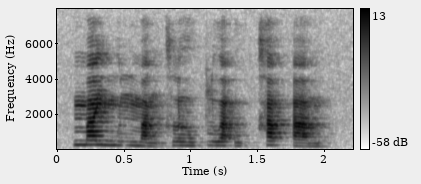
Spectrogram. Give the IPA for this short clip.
m a˥˩ j m u˧ n m a˨˩ ŋ kʰ l ɤː˧ w p l u˧ a̯ ʔ u˨˩ ʔ kʰ a˥˩ p̚ ʔ a˧ m

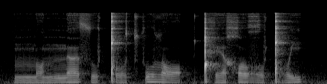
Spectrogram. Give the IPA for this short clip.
nː ɔ˩ nː ɜ˧ θ u˩ ǃ o˩˧ t͡sʼ u˥ l ɔ˧ | ǃʰ e˩˧ χ o˧ ɣ o˩ ɡ͡ǃ o˧˥ j

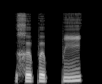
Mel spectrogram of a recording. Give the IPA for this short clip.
x ø p ø pː i

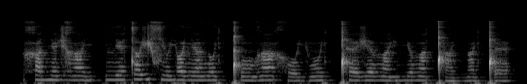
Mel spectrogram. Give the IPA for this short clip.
x a˨ nʲ ã˨ ʒ ɣ ã˨ j | lʲ ɛ˨ t ʌ˦ ʒ sʲ o˨ j ʌ˨ lʲ ã˨ ð o˨ j ǃʼ õ˨ ɣ ã˦ x o˨ j β õ˦ j ǃʰ ɛ˦ ʒ ɛ˦ β ã˦ ʒ nʲ ʌ˦ β ã˦ ǃʰ ã˨ j ŋ ã˦ j ǃʼ ɛ˦

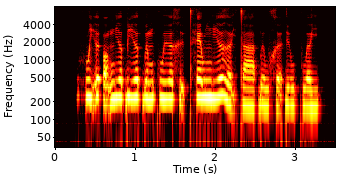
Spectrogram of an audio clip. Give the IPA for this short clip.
h w ḭ˧˥ ə̯ ʔ ɔ̰˧˨ ŋ i˧ ə̯ ɓ i˨˦ ə̯ ɓ ə˨˦ m k w ɨ˧ ə̯ x ɨ̰˧˨ t̪ʰ ɛ˧ w ŋ i˨˦ ə̯ ɣ ə̰ː˧˨ j t̪ a̤ː˨˩ ɓ ə̤˨˩ w x ə̰ː˧˨ ɗ ɨ˨˦ w k w ə˧ j

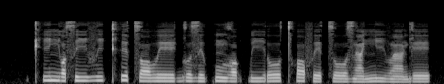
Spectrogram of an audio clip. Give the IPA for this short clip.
kʰ i˨˦ ɲ ɔ˨ s iː˨ v i˦ kʰ ɪ˦ t͡s ɔ˨ β eː˨ ɡ ʊ˦˨ z ɪ˨ kʷ ũ˦˨ ɣ ɔ˨ k͡p iː˨ ɾ oː˦ tʰ ɔ˦ f e˨ t͡s oː˨ z ã˨ ɲ i˦˨ β ã˨ ɡ e˦

